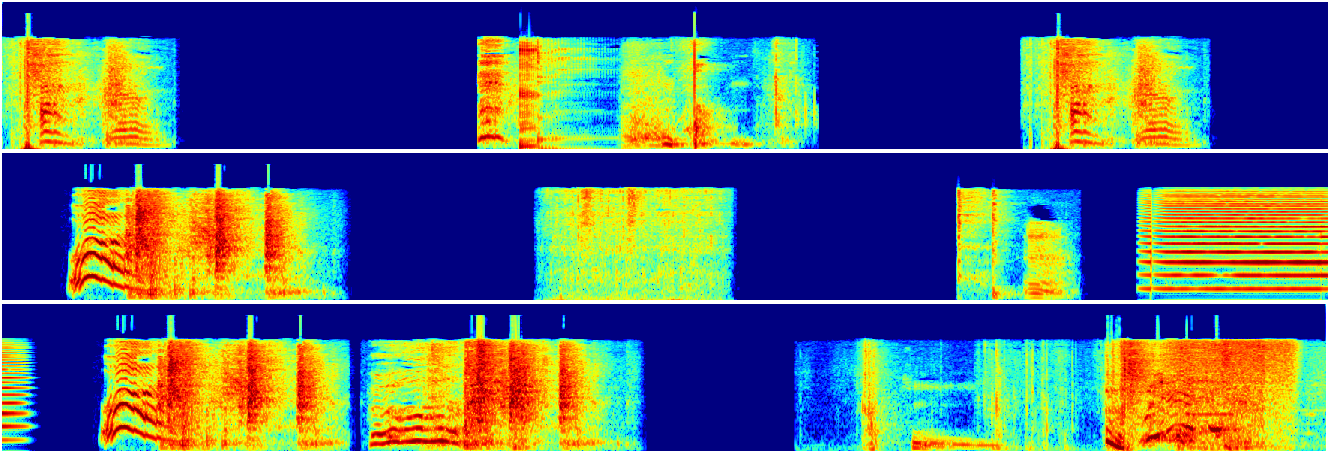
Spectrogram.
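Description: Cartoon characters speak in high, squeaky comic voices.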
